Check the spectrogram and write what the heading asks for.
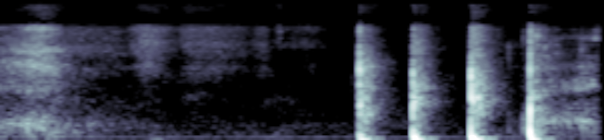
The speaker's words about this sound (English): He just patted me on the back for those wondering. What that slapping sound was.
